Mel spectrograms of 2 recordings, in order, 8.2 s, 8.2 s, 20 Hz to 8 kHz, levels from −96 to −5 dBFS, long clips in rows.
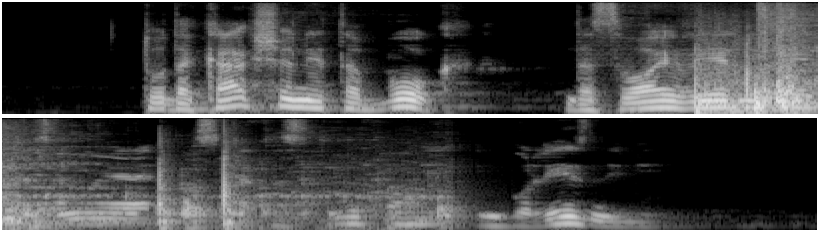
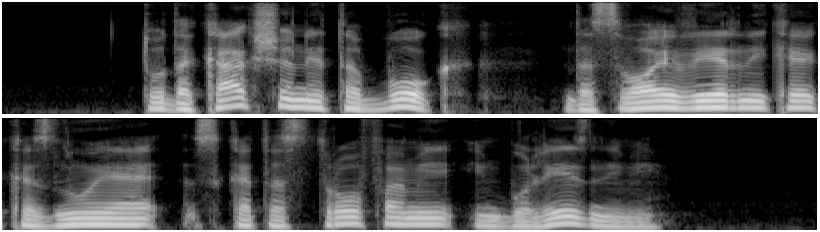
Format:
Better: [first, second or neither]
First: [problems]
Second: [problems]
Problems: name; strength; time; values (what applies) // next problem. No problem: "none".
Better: second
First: noise reduction (classical method WPE with log-MMSE)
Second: none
